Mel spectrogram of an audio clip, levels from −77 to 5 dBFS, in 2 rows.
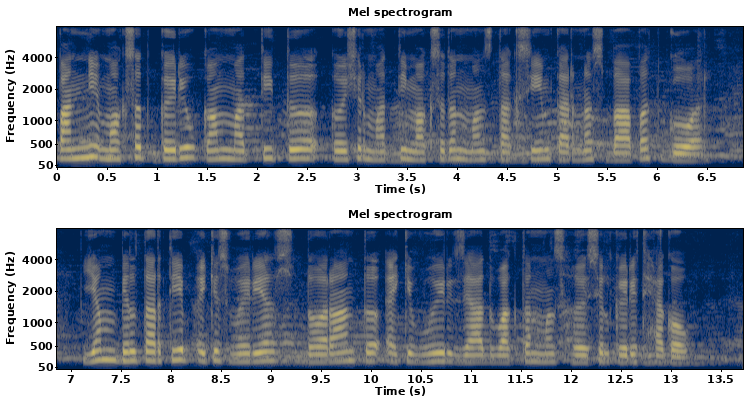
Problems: constant background noise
